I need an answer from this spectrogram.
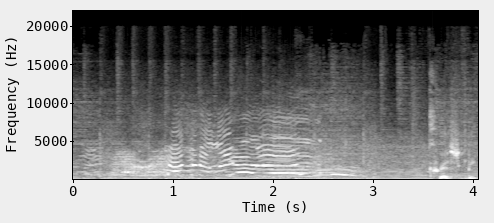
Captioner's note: sobbing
